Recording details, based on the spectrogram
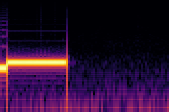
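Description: A phone accessibility app's target-found cue: one clean steady electronic tone held for about a third of a second, loud and close, ending abruptly with near silence after.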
